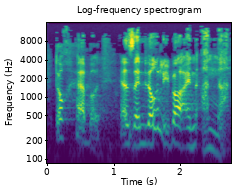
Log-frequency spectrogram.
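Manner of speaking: a lightly voiced, begging Moses; pleading Moses. Moses begging God to send someone else, lightly pleading. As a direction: beg to be let off. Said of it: "haut er noch einen drauf".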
